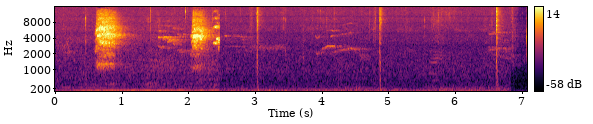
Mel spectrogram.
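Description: Birds calling in the bush: two short, harsh calls about a second and a half apart and a few faint chirps, over a low steady rumble. A low hum stops after about two and a half seconds.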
